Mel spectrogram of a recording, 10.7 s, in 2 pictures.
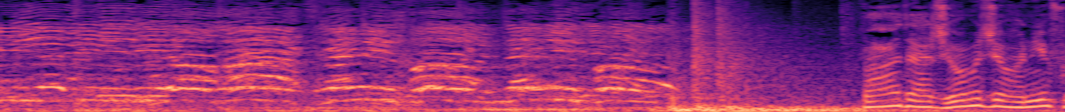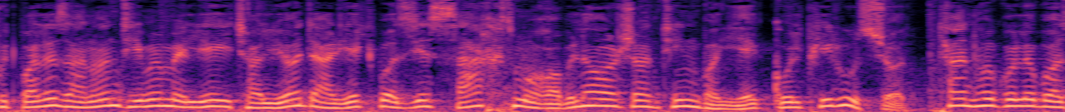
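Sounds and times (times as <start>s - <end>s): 
Esteghlal football fans chanting protest slogans against club management outside the club building: 0.0s - 3.6s
speech: 4.3s - 10.6s.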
